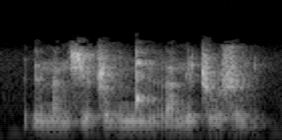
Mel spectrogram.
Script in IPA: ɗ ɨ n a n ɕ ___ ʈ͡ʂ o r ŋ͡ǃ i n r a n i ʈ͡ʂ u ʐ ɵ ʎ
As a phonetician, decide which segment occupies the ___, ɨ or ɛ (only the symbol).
ɨ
